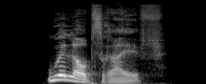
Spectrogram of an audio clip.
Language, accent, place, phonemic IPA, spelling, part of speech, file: German, Germany, Berlin, /ˈuːɐ̯laʊ̯psˌʁaɪ̯f/, urlaubsreif, adjective, De-urlaubsreif.ogg
- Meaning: needing a holiday; overworked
